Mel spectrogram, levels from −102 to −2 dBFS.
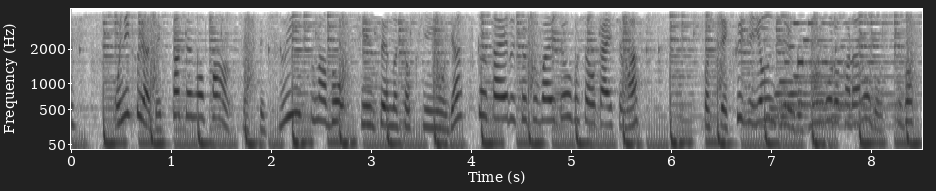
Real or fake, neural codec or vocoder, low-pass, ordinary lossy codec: real; none; 3.6 kHz; none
